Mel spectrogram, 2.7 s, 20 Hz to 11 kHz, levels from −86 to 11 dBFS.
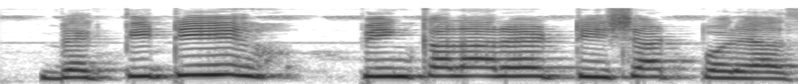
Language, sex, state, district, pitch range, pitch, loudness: Bengali, female, Assam, Hailakandi, 290-340 Hz, 325 Hz, -12 LUFS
